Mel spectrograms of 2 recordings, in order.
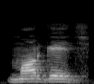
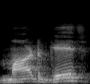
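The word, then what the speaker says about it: mortgage: इसे subscribe latest तो मॉर्गेज इसके मायने है रहन गिरवी इस मिट्टी साइलेंट है इसे मॉर्टगेज ना पड़ेगा इसका सही प्रनंसीएशन है मार्गेज रिसीव इसके मायने हैं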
